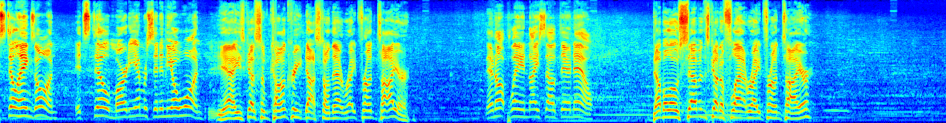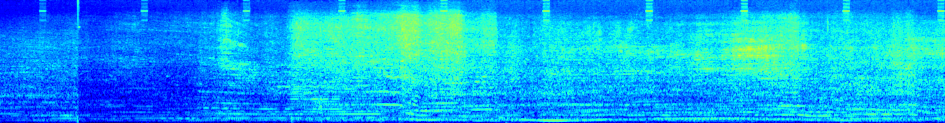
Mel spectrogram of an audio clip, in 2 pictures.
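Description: Race car engines roar steadily.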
